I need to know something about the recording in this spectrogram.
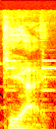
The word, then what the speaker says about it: ki: hii yes chi in Japanese it's called KY Ki yeah in uh is known by different names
